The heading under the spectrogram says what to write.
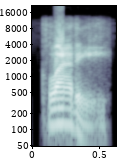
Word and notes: gladdie: American English

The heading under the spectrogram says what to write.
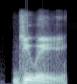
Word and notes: dewy: British English

